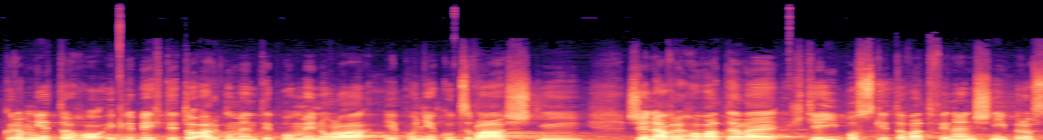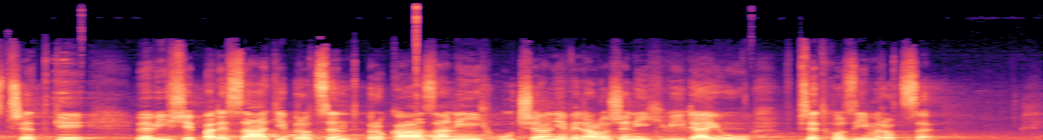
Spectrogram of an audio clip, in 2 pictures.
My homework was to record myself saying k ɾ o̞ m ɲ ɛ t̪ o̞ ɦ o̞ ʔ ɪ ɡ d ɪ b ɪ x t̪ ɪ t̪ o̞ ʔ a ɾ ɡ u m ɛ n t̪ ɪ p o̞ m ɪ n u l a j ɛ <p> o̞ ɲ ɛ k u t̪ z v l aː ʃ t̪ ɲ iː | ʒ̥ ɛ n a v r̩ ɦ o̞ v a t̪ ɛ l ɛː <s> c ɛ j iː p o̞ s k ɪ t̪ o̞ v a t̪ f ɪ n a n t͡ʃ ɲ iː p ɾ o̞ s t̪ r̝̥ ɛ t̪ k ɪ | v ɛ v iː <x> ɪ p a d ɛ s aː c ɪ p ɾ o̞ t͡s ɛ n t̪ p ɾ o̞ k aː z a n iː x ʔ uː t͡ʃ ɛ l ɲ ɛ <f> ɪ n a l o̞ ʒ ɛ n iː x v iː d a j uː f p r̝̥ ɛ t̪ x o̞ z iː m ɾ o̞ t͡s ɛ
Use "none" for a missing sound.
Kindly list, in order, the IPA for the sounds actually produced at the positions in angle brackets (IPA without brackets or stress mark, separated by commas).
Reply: p, x, ʃ, v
